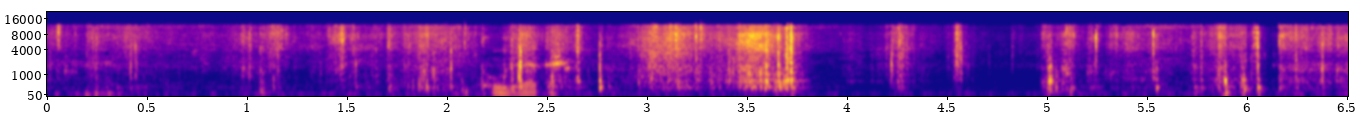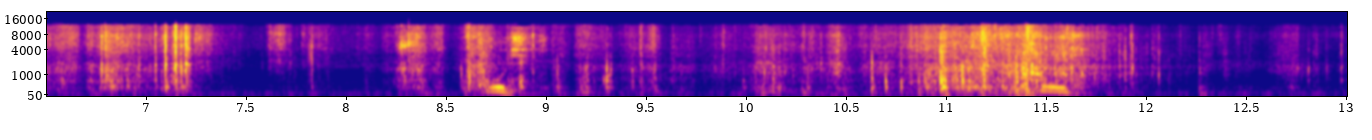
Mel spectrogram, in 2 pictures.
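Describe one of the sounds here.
A plastic sack crinkles and rustles as hands handle it.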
